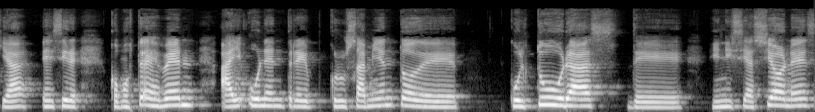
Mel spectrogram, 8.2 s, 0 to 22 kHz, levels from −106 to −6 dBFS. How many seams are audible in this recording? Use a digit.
0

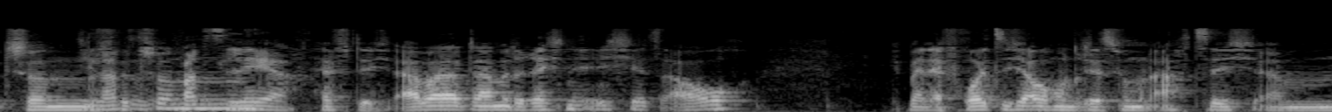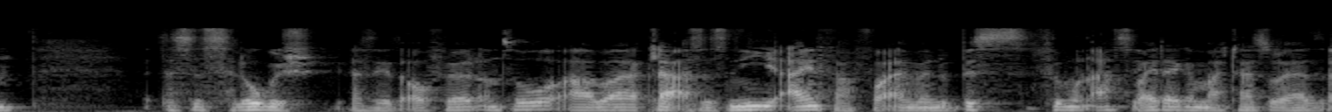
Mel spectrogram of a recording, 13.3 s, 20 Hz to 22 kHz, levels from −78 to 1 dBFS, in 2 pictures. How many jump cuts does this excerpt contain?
3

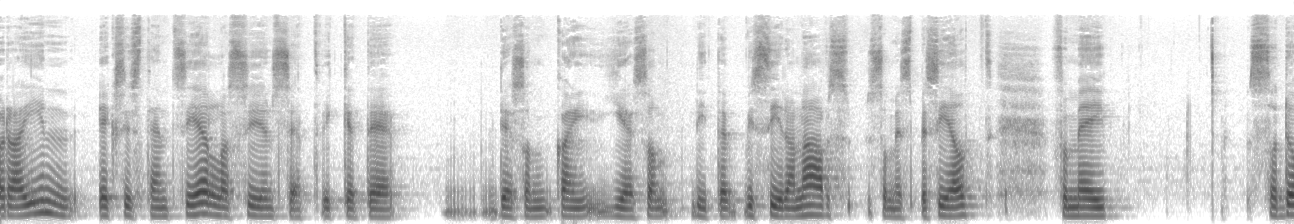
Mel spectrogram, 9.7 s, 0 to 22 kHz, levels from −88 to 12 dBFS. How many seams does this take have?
1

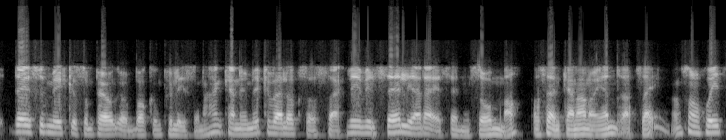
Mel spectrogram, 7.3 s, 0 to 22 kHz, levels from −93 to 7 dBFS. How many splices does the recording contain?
2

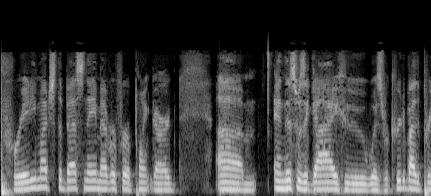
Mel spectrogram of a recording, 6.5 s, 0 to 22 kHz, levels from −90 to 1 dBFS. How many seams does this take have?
0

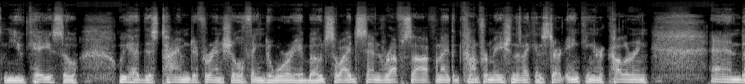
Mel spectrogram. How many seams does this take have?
1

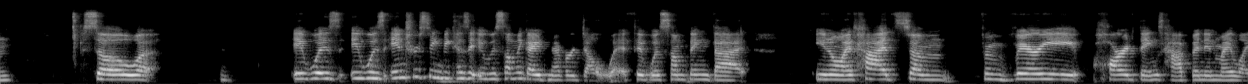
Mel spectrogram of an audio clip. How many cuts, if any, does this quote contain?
0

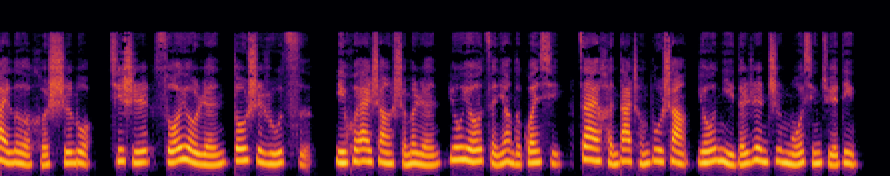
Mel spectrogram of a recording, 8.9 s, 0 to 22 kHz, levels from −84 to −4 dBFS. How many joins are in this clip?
3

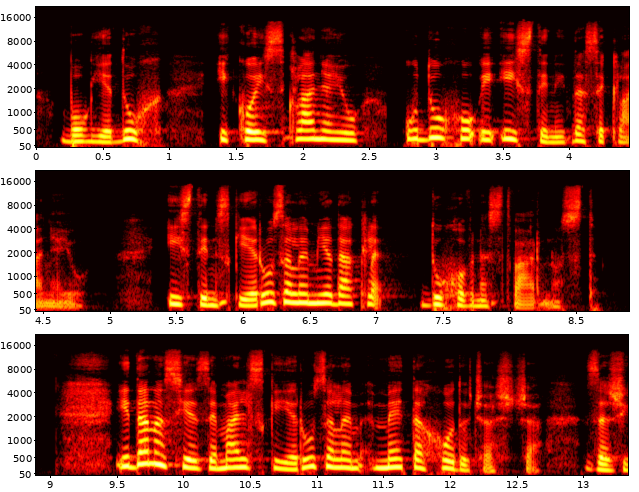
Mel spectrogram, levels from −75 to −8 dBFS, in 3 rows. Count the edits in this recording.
2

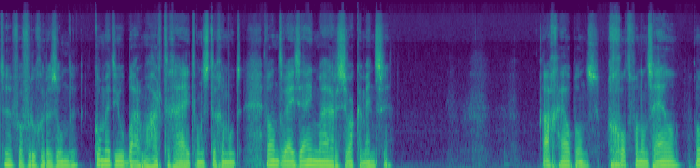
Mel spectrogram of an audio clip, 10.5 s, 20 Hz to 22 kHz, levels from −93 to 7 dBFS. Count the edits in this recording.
0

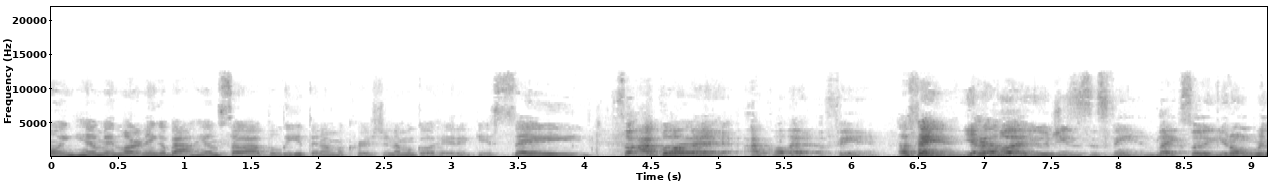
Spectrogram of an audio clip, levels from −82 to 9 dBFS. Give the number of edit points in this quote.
1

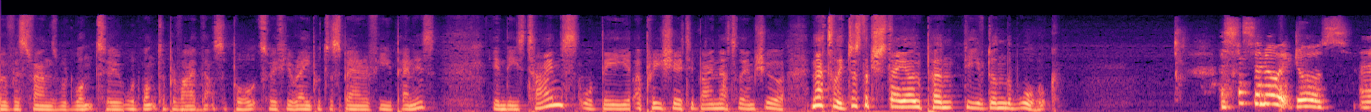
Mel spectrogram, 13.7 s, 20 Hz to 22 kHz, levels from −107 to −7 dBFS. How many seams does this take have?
6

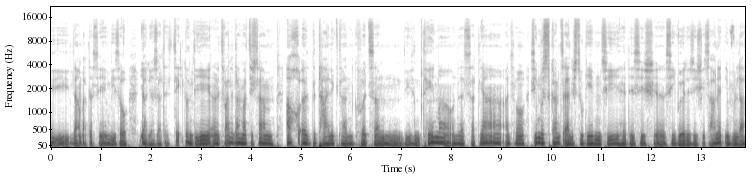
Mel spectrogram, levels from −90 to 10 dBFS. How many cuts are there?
3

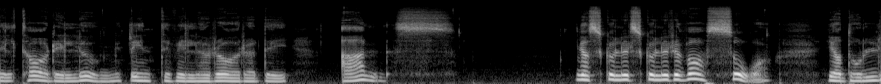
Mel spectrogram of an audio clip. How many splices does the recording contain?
2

